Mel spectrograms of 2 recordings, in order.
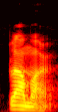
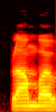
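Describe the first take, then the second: First: No b sound is pronounced in the middle. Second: A b sound is pronounced in the middle. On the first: The speaker calls it right. "ইয়াত বিটো silent হৈ থাকে" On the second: The speaker calls it wrong. "প্লাম্বাৰ বুলি নকয়"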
